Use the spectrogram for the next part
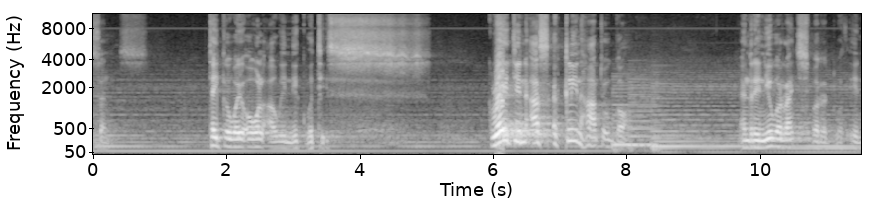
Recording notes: Preached at Zion Sanctuary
